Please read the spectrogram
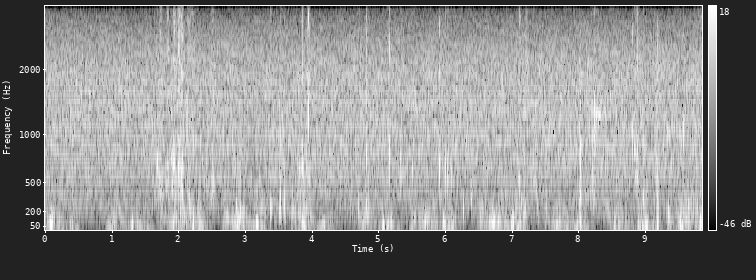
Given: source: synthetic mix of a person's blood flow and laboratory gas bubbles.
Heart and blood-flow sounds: Doppler ultrasound of blood flow; precordium
1.66-2.24 s: bubbles
2.45-2.56 s: bubbles
2.84-2.98 s: bubbles
3.38-4.01 s: bubbles
4.67-4.89 s: bubbles
5.12-5.21 s: bubbles
5.29-5.38 s: bubbles
5.48-5.55 s: bubbles
5.88-5.96 s: bubbles
5.98-6.14 s: bubbles
6.25-6.33 s: bubbles
6.35-6.45 s: bubbles
6.53-6.65 s: bubbles
6.92-6.98 s: bubbles
7.08-7.27 s: bubbles
7.30-7.44 s: bubbles
8.18-8.36 s: bubbles
8.79-9.03 s: bubbles
9.31-9.41 s: bubbles
9.57-9.87 s: bubbles
From the record:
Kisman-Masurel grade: 232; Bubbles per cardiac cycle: several, 3 to 8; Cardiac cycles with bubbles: 50 to 99%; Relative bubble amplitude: moderate (0.250 to 0.450); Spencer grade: 3 (all of the cardiac periods contain showers or single bubble signals, but not dominating or overriding the cardiac motion signals); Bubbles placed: anywhere in the cardiac cycle

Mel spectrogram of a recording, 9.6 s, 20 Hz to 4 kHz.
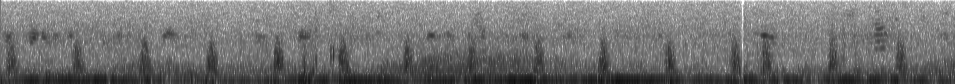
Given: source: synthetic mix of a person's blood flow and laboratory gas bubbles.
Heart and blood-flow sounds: Doppler ultrasound of blood flow; subclavian vein
3.00-3.18 s: bubbles
3.27-3.42 s: bubbles
From the record:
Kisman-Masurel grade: 212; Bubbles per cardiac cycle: several, 3 to 8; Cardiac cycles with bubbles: 1 to 10%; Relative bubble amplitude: moderate (0.250 to 0.450); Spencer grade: 1 (occasional bubble signal discernible with the cardiac motion signal, with majority of cardiac periods free of bubbles); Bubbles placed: anywhere in the cardiac cycle

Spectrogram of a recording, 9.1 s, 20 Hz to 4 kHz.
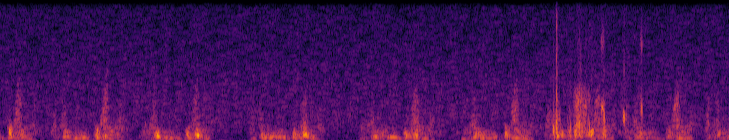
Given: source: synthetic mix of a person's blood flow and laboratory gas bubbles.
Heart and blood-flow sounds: Doppler ultrasound of blood flow; precordium
6.88-7.03 s: bubbles
7.08-7.46 s: bubbles
7.50-7.59 s: bubbles
7.76-7.84 s: bubbles
8.00-8.05 s: bubbles
From the record:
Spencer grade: 1 (occasional bubble signal discernible with the cardiac motion signal, with majority of cardiac periods free of bubbles); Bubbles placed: anywhere in the cardiac cycle

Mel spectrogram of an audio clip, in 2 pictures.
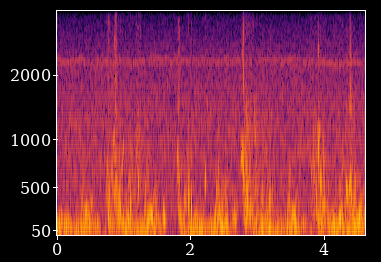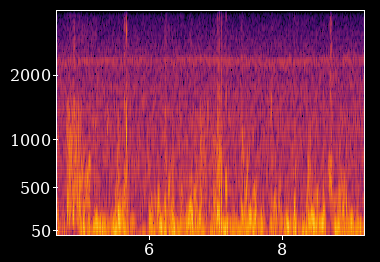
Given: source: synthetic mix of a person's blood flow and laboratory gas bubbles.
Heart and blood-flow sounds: Doppler ultrasound of blood flow; precordium
0.72-1.26 s: bubbles
1.57-1.66 s: bubbles
1.78-1.89 s: bubbles
1.93-2.07 s: bubbles
2.20-2.27 s: bubbles
2.60-3.24 s: bubbles
3.79-4.08 s: bubbles
4.13-4.49 s: bubbles
4.74-5.24 s: bubbles
5.36-5.42 s: bubbles
5.58-5.71 s: bubbles
6.22-6.40 s: bubbles
6.47-6.53 s: bubbles
6.68-7.20 s: bubbles
7.37-7.46 s: bubbles
7.81-7.87 s: bubbles
8.14-8.24 s: bubbles
8.59-8.79 s: bubbles
8.88-9.01 s: bubbles
From the record:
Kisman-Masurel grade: 242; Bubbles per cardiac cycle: several, 3 to 8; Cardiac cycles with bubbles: 100%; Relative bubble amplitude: moderate (0.250 to 0.450); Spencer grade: 3 (all of the cardiac periods contain showers or single bubble signals, but not dominating or overriding the cardiac motion signals); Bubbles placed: only in the low amplitude regions of the cardiac cycle

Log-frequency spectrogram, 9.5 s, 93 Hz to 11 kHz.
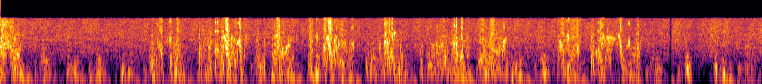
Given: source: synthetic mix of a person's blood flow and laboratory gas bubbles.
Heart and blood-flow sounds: Doppler ultrasound of blood flow; precordium
0.00-0.28 s: bubbles
1.84-2.28 s: bubbles
2.46-3.08 s: bubbles
3.17-3.70 s: bubbles
3.83-3.98 s: bubbles
4.02-4.49 s: bubbles
4.55-5.06 s: bubbles
5.22-5.32 s: bubbles
5.37-5.90 s: bubbles
5.95-6.40 s: bubbles
6.90-7.27 s: bubbles
7.35-8.03 s: bubbles
From the record:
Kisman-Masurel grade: 332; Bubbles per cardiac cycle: rolling drumbeat, 9 or more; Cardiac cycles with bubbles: 50 to 99%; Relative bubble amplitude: moderate (0.250 to 0.450); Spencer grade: 3 (all of the cardiac periods contain showers or single bubble signals, but not dominating or overriding the cardiac motion signals); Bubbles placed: anywhere in the cardiac cycle

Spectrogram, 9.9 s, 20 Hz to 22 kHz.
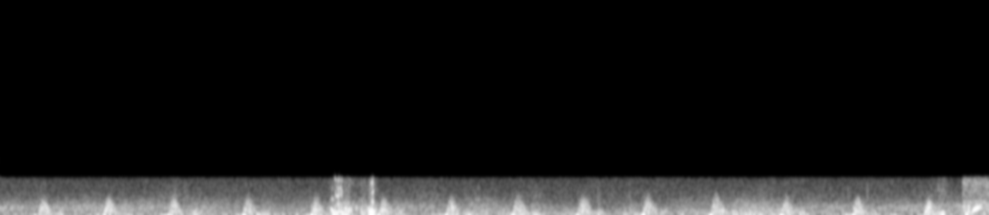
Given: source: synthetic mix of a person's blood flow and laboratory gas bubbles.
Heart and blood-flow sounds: Doppler ultrasound of blood flow; subclavian vein
3.29-3.79 s: bubbles
9.37-9.48 s: bubbles
9.62-9.90 s: bubbles
From the record:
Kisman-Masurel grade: 213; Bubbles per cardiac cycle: several, 3 to 8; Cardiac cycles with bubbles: 1 to 10%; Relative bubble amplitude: loud (0.450 to 0.775); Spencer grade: 1 (occasional bubble signal discernible with the cardiac motion signal, with majority of cardiac periods free of bubbles); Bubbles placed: anywhere in the cardiac cycle

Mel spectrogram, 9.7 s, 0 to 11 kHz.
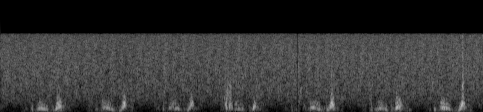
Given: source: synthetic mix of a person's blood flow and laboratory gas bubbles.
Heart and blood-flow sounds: Doppler ultrasound of blood flow; precordium
4.47-4.66 s: bubbles
From the record:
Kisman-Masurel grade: 113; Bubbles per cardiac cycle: 1 to 2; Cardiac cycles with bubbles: 1 to 10%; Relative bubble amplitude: loud (0.450 to 0.775); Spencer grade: 1 (occasional bubble signal discernible with the cardiac motion signal, with majority of cardiac periods free of bubbles); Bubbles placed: anywhere in the cardiac cycle

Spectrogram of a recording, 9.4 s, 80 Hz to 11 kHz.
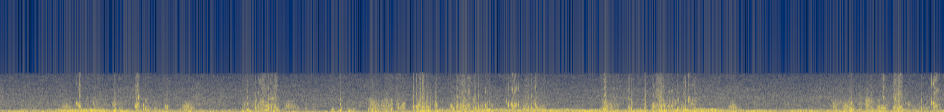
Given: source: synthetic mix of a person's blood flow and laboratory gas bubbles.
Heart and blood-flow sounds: Doppler ultrasound of blood flow; subclavian vein
0.74-1.06 s: bubbles
1.10-1.26 s: bubbles
1.32-1.72 s: bubbles
2.39-2.91 s: bubbles
3.30-3.58 s: bubbles
3.65-4.07 s: bubbles
4.09-4.45 s: bubbles
4.47-4.96 s: bubbles
5.00-5.46 s: bubbles
5.99-6.21 s: bubbles
6.25-6.46 s: bubbles
6.49-6.98 s: bubbles
8.30-9.45 s: bubbles
From the record:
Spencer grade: 3 (all of the cardiac periods contain showers or single bubble signals, but not dominating or overriding the cardiac motion signals); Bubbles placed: anywhere in the cardiac cycle

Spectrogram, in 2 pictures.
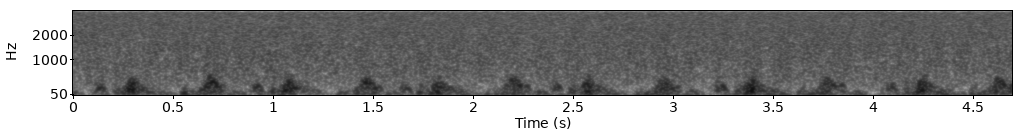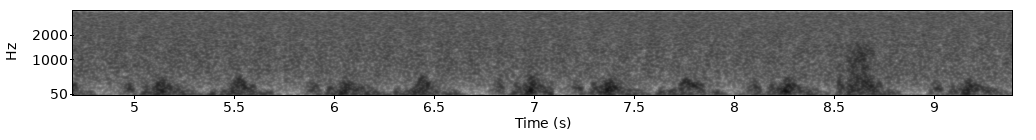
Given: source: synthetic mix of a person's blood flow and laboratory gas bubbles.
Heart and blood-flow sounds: Doppler ultrasound of blood flow; precordium
8.50-8.71 s: bubbles
From the record:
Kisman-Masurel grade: 122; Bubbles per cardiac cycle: 1 to 2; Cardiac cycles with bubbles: 10 to 50%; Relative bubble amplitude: moderate (0.250 to 0.450); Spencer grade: 2 (many but less than half of the cardiac periods contain bubble signals, singularly or in groups); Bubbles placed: anywhere in the cardiac cycle

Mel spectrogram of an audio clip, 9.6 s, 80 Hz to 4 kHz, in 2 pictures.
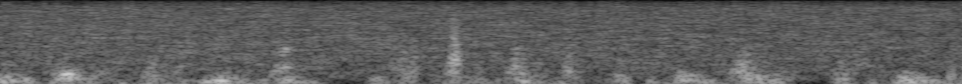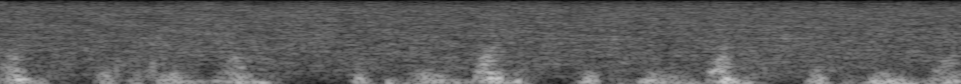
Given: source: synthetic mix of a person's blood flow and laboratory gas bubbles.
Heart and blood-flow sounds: Doppler ultrasound of blood flow; precordium
4.73-4.82 s: bubbles
5.35-5.73 s: bubbles
From the record:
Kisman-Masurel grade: 111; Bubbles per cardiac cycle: 1 to 2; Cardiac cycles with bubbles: 1 to 10%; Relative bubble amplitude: barely perceptible (0.100 to 0.250); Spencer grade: 1 (occasional bubble signal discernible with the cardiac motion signal, with majority of cardiac periods free of bubbles); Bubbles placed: anywhere in the cardiac cycle

